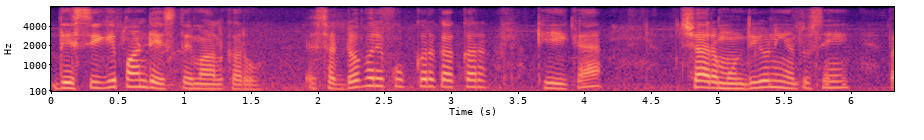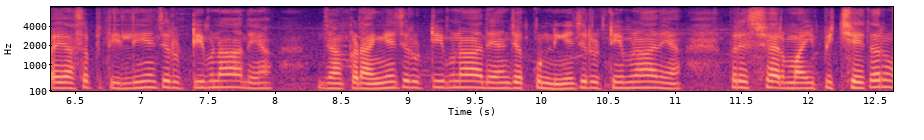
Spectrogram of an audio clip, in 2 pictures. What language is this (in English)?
Dogri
